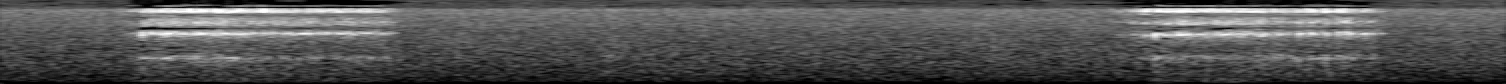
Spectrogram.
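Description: Two high-pitched, whistling breathing sounds about four seconds apart over steady room hiss, a thin whistling snore.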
